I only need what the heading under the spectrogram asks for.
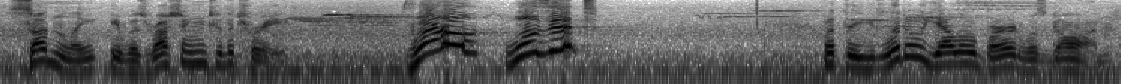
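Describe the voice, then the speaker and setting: A man reading a children's picture book aloud in expressive scripted narration. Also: medium pitch, a little fast, hardly any pauses, noisy background. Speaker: storybook reader.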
